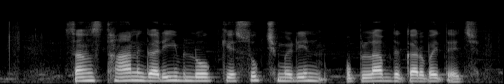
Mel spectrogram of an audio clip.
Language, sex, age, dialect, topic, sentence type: Maithili, male, 46-50, Southern/Standard, banking, statement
